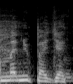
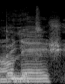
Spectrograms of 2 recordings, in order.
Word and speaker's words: Payet: Mais il faut dire Manu Payet. – Oui, Payet. En français, on prononce tout le temps. Non, monsieur, c'est Payet. À la Réunion, on dit Manu Payet.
